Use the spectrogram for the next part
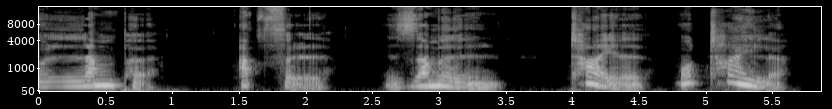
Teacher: the German L is pronounced like the so-called front L, the English front L, as in lamp, not like the back L as in rattle.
